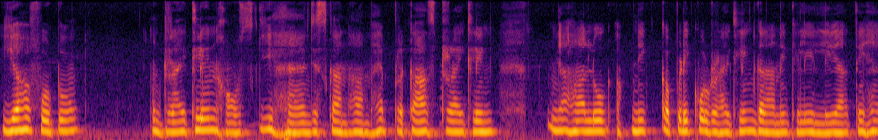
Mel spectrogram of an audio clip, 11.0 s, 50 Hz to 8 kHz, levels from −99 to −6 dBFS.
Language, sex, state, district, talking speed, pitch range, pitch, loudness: Hindi, female, Bihar, Begusarai, 130 wpm, 165-185 Hz, 175 Hz, -27 LUFS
